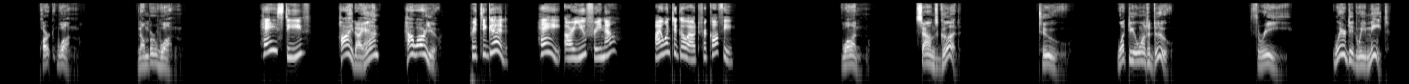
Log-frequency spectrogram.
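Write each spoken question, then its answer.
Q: I want to go out for coffee.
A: 1: Sounds good!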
